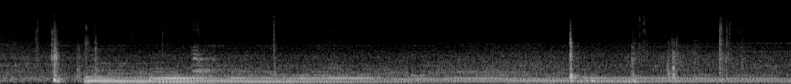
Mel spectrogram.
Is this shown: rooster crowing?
no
